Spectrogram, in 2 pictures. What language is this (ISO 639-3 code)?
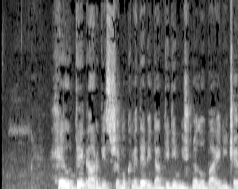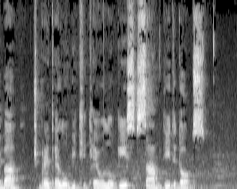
kat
